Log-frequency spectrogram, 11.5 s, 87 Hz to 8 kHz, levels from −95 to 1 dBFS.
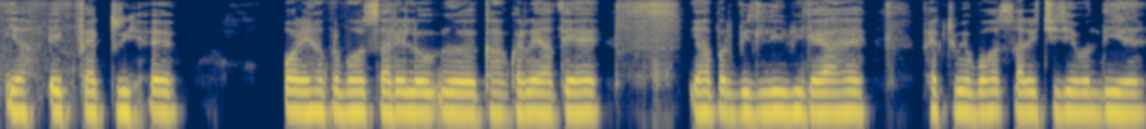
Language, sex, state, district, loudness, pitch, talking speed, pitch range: Hindi, male, Bihar, Saran, -14 LUFS, 160 Hz, 140 wpm, 155-160 Hz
